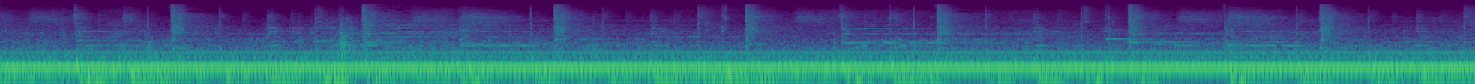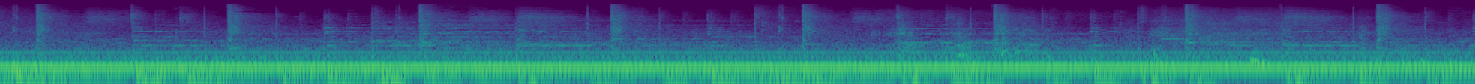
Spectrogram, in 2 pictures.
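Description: Background music with a steady beat over a constant low hum.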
